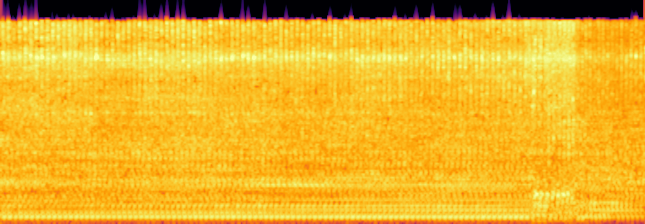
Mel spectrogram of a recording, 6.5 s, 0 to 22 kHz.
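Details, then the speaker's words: Mower/tractor after swap from a 15 hp OHV to a 12.5 hp flathead single-cylinder engine, started with choke and throttle. Steady, even chug at a fast idle with a brief throttle change near the end. No misses or knocks, runs healthy. "Oh yeah, that sounded good. Getting I'm so happy right now. Good sparks. Good pressure."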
